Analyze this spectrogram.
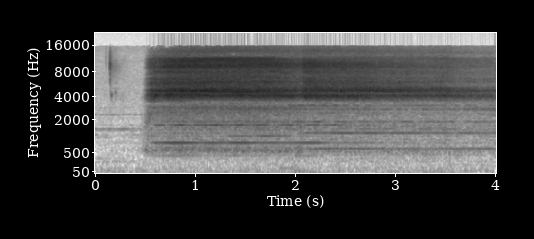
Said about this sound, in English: Just 30 more seconds of that snake breath. If it's not feeling good for you, finding a breath that works best for your system.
